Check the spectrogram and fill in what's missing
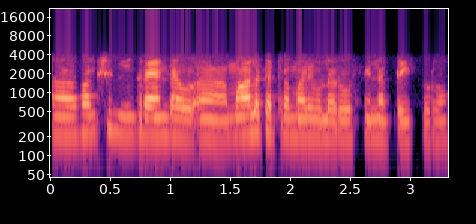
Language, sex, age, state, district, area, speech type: Tamil, female, 30-45, Tamil Nadu, Pudukkottai, urban, conversation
